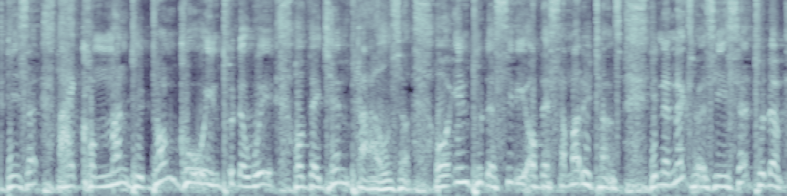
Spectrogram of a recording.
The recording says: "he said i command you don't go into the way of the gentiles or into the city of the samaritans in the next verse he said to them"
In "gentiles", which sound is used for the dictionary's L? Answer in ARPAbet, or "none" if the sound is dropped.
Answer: L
